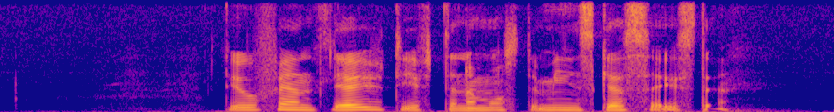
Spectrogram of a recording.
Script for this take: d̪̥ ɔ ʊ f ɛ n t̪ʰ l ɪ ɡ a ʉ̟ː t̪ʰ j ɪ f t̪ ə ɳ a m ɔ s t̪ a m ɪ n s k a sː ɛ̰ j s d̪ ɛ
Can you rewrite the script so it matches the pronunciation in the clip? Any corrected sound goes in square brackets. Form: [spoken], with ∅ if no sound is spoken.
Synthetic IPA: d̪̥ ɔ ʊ f ɛ n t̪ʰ l ɪ ɡ a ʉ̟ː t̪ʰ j ɪ f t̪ ə ɳ a m ɔ s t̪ [ə] m ɪ n s k a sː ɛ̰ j s d̪ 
